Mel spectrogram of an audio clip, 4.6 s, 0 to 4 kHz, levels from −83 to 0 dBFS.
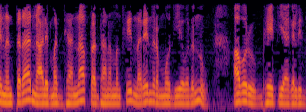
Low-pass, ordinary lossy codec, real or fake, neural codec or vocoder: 3.6 kHz; none; real; none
